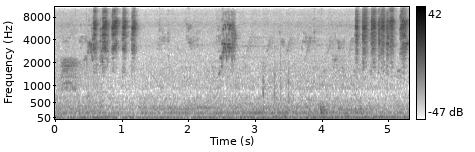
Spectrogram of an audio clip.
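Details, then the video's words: Domestic budgies, parakeets filmed singing, talking and squabbling, give two quick bursts of rapid shrill chirps, one at the start and one at the end, with scattered softer twitters between. "Budgies Being Budgies: Non-Stop Fun, Fights, Love & Chirpy Chaos!"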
